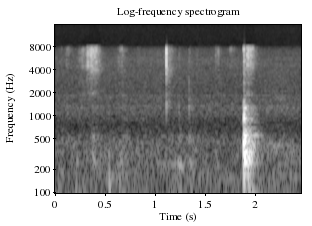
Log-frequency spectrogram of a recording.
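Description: Faint clicks and scratching: a short hiss early, a sharp click about a second in, and a louder click just before the end.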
